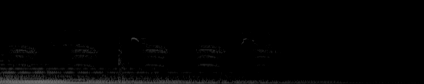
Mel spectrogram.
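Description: A crow cawing about four times over a quiet music bed, with the calls and the music fading away about two seconds in.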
